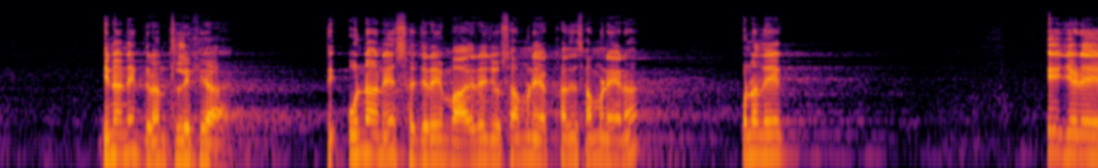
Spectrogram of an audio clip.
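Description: An elderly man chants loudly into a microphone in short phrases.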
